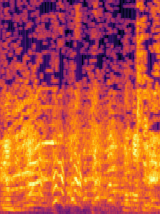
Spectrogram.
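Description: A small group of women laughing and chuckling, mixed with talk.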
